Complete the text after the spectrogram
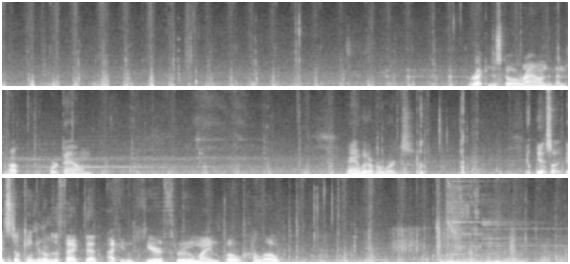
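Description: Footsteps crunch in snow.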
